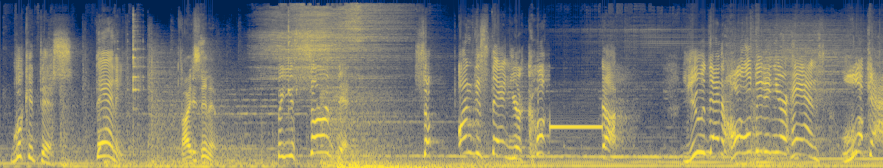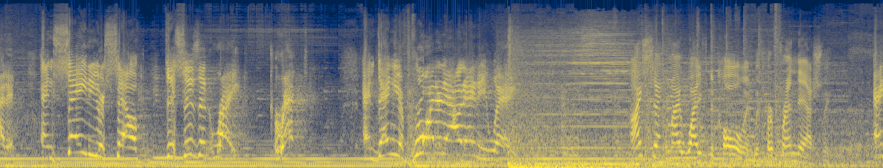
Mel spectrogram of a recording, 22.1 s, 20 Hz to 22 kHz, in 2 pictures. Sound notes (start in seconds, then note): 6.8 beep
